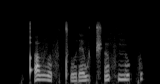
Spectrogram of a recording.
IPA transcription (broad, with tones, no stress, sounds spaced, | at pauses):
qʼ ə˧ v ə˩ f tʼ ʊ˩ ɾ ɛ˧ w t͡ʃʼ ə̃˧ f n ʊ˧˥˧ k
